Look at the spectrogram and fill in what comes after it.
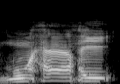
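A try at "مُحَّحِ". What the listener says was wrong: মু বলতে পেশ হবে না, তাহলে পেশ হলে দুই ঠোঁট গোল হবে না, বলছিলাম ঠোঁটটি বাইং মাছের মতো চুক্কা হবে, তাহলে তো চুক্কা হচ্ছে না।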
